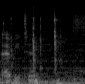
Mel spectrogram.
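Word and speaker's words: Ebitengine: Let me make sure I'm pronouncing that right. I think it's Ebiton.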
